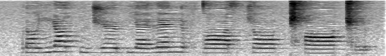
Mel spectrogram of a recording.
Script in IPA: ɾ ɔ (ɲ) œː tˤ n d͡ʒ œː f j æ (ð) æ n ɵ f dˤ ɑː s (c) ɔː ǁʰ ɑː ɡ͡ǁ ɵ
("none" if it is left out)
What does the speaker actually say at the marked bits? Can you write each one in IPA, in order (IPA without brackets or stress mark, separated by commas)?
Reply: ɲ, ð, c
